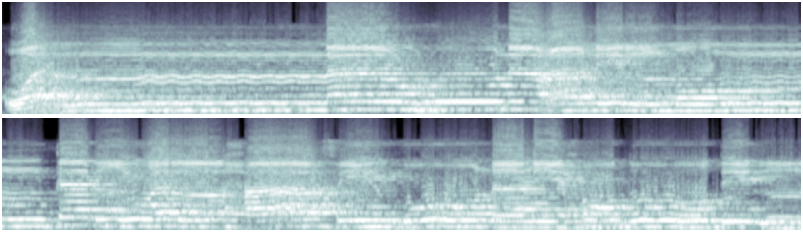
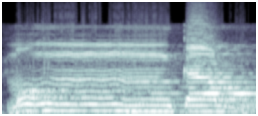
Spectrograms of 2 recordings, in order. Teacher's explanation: Mungkari roknya jadi tarkik. Kenapa? Karena dibaca kasroh. Tapi ketika berhenti mungkar, tafkhim. Kenapa? Karena sukun karena wakof, dan sebelumnya berupa harokat fathah.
